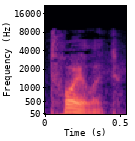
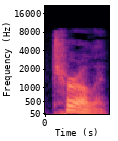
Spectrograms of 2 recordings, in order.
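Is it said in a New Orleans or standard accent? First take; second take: standard; New Orleans. First: It is said in a standard accent. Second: It is said in a New Orleans accent.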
